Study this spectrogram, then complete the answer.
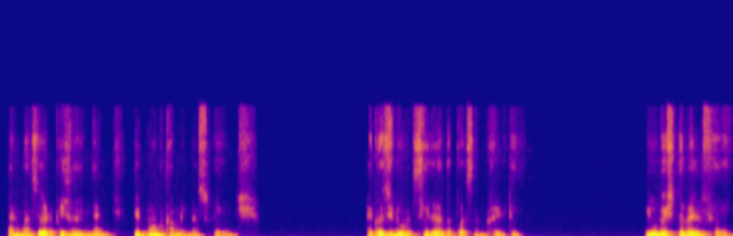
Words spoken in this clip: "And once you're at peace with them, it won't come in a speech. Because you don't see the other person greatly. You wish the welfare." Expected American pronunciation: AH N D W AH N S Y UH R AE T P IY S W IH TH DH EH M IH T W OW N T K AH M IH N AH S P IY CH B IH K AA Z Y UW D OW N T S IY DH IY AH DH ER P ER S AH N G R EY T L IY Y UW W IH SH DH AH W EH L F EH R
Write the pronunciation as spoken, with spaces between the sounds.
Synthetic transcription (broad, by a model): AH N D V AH N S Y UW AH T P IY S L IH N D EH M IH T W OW N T K AH M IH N AH S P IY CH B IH K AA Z Y UW D OW N T S IY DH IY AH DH ER P ER S AH N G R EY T IY Y UW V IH SH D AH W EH L F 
